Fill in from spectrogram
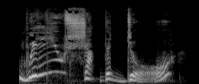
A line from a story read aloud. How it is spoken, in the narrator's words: he said crossly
